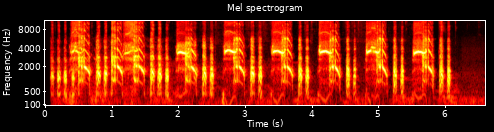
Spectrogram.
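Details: Pair of Deccan francolins calling together: loud, harsh, squawking phrases with a clear whistled note near each phrase's top. The phrases repeat in quick succession, roughly every 0.7 seconds, and the two birds' calls overlap.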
